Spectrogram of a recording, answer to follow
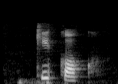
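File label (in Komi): "ки-кок", Komi, female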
